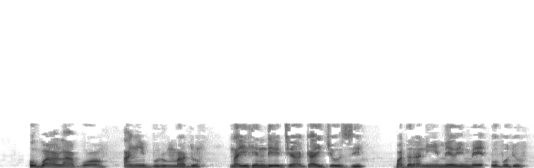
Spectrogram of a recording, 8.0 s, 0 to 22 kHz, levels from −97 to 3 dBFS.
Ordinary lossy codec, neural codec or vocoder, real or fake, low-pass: MP3, 24 kbps; codec, 24 kHz, 1.2 kbps, DualCodec; fake; 7.2 kHz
